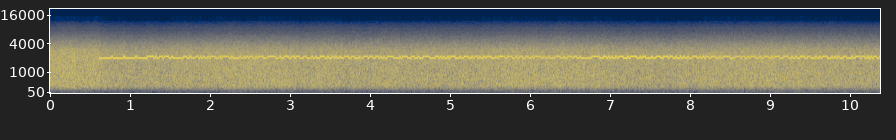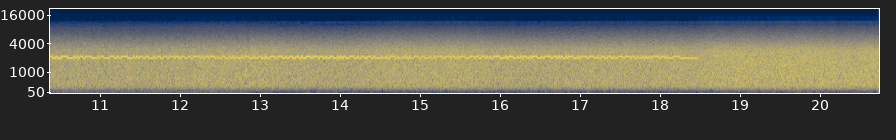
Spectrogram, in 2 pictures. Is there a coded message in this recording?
Yes: RTTY (50 baud, 170 Hz shift) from 0.6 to 18.5 s, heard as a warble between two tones, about 2050 Hz centre, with radio static. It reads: PRZEKSZTALCAJAC ROZPORZADZENIE, TRZEBA JASNO ZAZNACZYC SPOSOBNOSCI I WYZWANIA WYNIKAJACE Z ROZSZERZENIA JEGO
